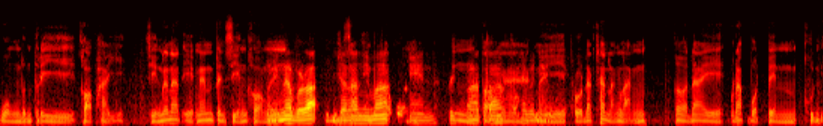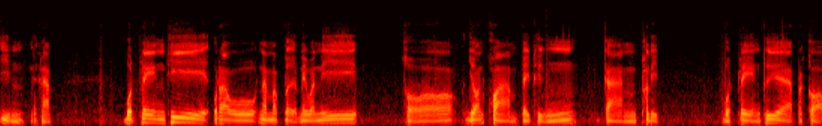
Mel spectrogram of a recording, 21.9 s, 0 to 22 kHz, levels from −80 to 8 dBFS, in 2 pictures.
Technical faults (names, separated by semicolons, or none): speech suppressed in double talk; echo leak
